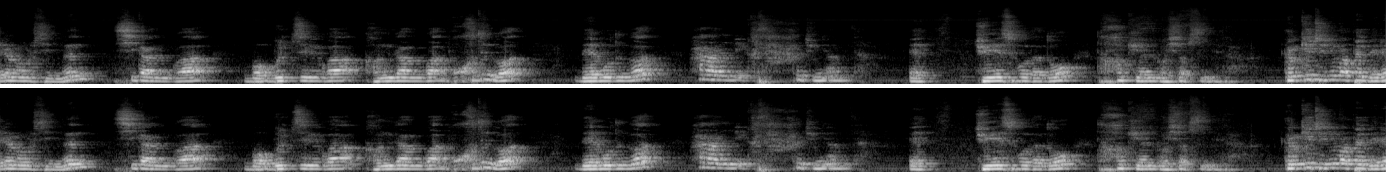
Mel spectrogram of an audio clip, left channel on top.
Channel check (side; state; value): both; normal; correlation 0.68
